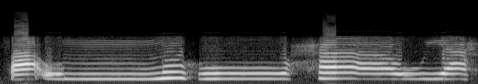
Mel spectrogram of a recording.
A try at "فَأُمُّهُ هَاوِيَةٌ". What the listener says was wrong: Ha, pronounce the bottom of throat, please.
